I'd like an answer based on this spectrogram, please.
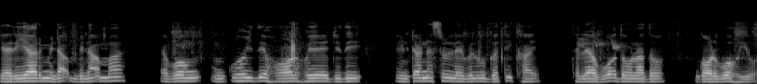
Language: Santali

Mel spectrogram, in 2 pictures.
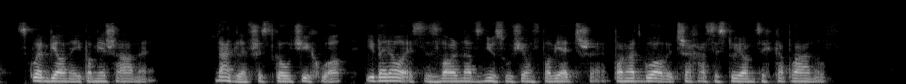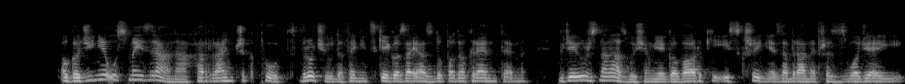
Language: Polish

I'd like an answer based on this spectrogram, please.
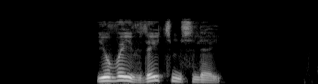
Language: Kabyle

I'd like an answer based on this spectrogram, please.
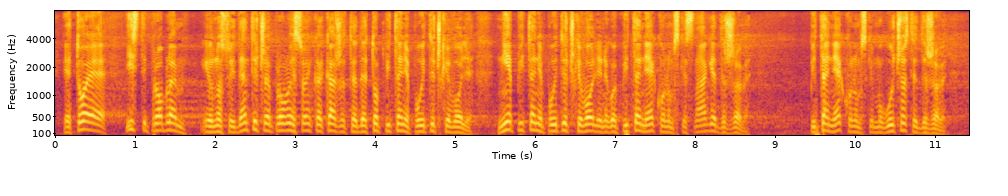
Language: Serbian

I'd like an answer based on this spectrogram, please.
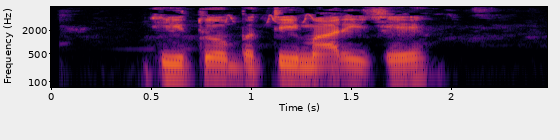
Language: Goaria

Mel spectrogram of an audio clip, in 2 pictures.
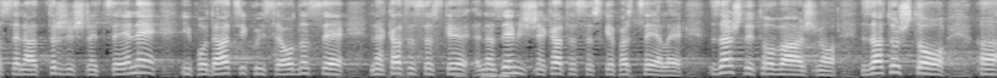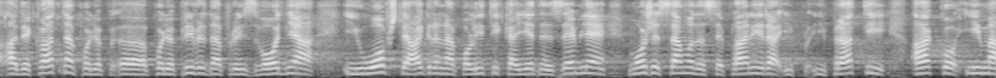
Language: Serbian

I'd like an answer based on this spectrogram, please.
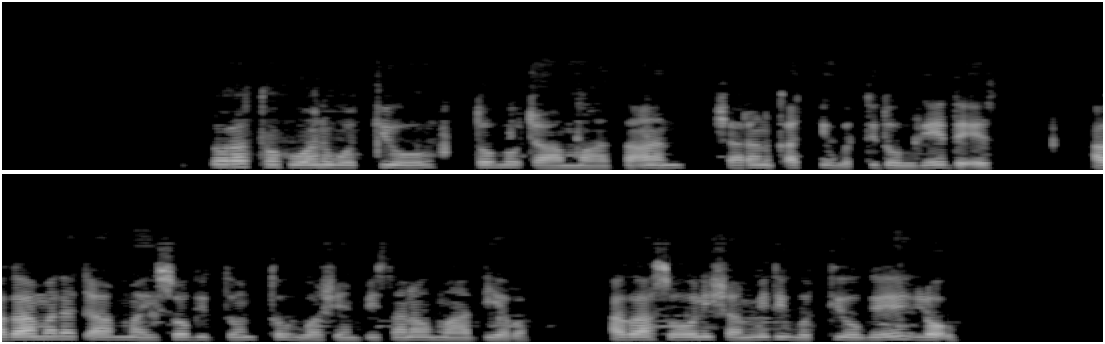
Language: Wolaytta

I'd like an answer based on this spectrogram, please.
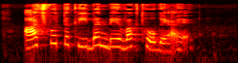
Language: Urdu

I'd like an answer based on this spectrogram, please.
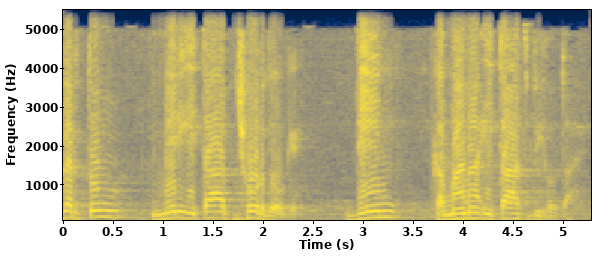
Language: Urdu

